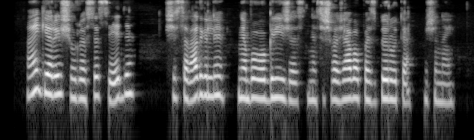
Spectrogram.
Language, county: Lithuanian, Utena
